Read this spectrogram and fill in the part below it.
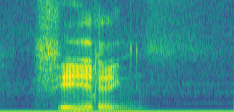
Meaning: suspension (system of springs, and in the case of vehicles shock absorbers)
- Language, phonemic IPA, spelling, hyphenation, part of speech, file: Dutch, /ˈveː.rɪŋ/, vering, ve‧ring, noun, Nl-vering.ogg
